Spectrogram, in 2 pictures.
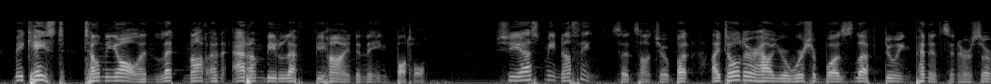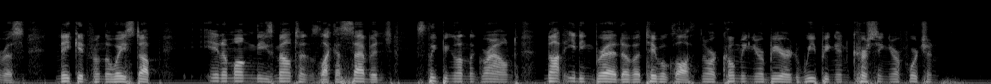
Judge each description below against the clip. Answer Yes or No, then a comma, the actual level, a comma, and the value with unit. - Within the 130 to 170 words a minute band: No, fast, 205 wpm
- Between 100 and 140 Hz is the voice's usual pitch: Yes, low, 135 Hz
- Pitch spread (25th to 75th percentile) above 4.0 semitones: No, average, 3.7 semitones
